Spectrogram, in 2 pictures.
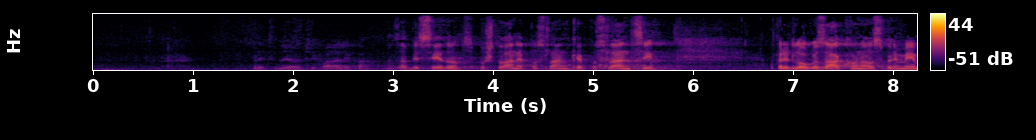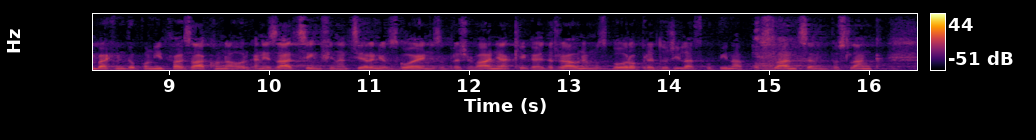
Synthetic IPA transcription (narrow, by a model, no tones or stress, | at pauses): pɾɛt̪sʲɛd̪ujoːt͡ʃixʋaːlalʲeːpazabɛseːd̪ɔspɔʃt̪ɔʋaːnɛpɔslaːŋkɛpɔslant̪si | pɾɛd̪loːɡɔzaːkʰɔnaɔspɾɛmeːmbaxind̪ɔpɔwniːt̪ʋaɣzaːkɔnaɔːɾɡanizaːt̪siːnfinant̪siːɾanjuzɡɔːjainizɔbɾaʒɛʋaːnjakiɡajɛd̪əɾʒaːwnɛmuzbɔːɾupɾɛd̪lɔʒiːlaskupiːnapɔslaːnt̪sɛwinpɔslaŋk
